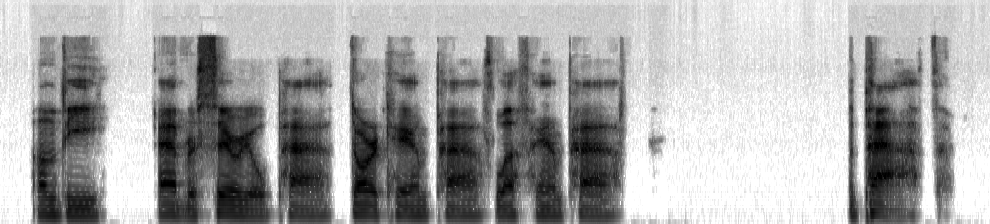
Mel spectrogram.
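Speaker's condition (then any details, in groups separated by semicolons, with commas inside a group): No condition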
